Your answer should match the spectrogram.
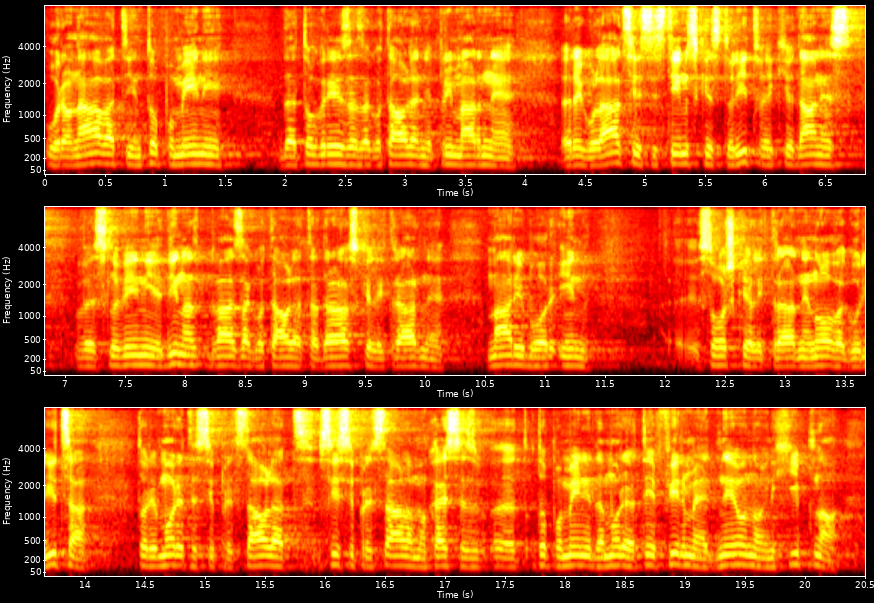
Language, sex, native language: Slovenian, male, Slovenian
